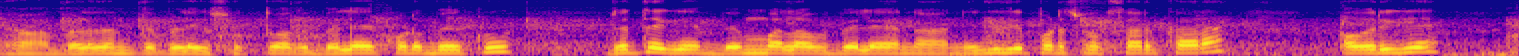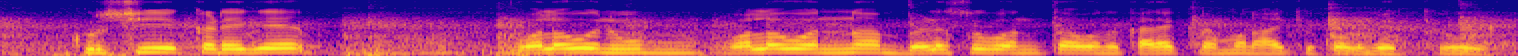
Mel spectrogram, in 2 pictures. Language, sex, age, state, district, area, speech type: Kannada, male, 18-30, Karnataka, Koppal, rural, spontaneous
